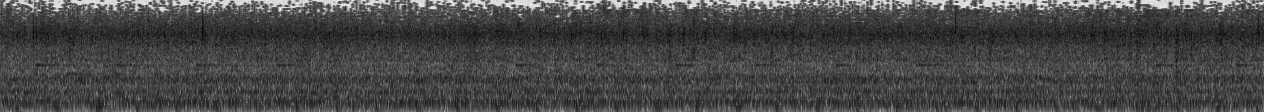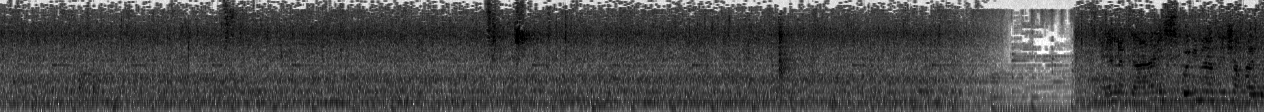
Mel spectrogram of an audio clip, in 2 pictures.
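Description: Vegetable sauce simmering in a frying pan on a gas stove: a steady bubbling sizzle, with a few light taps of a stirring utensil against the pan in the second half. The sound drops away briefly near the end.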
